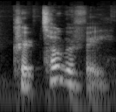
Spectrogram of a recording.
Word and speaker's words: cryptography: are some rules, like if the suffix graphy comes at the end of a noun, the syllable before it is stressed. Photography, not photography. Cryptography, not cryptography. And calligraphy, not calligraphy. So there are some stress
